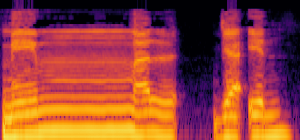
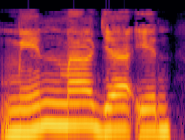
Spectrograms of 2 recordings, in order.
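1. Bunyi n menyatu dengan m yang mengikutinya. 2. Bunyi n diucapkan dengan jelas sebelum m. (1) "dibacanya jadi enggak min lagi, mim, double mim" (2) "secara teori betul. Tetapi teori yang salah"

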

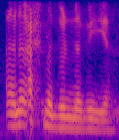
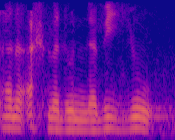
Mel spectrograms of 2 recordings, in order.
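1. الكلمة الأخيرة تنتهي بحركة 'a'. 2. الكلمة الأخيرة تنتهي بحركة 'u'. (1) "أحمده يعني أثني عليه" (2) "لكن لو قلت أنا أحمد النبي كفر"

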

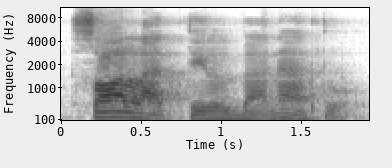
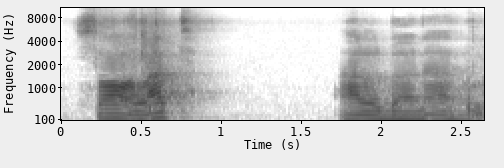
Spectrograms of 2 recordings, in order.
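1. Kedua kata disambung dengan vokal penghubung. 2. Kedua kata diucapkan terpisah tanpa sambungan. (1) "Kalau bacanya disambung" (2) "Kalau mau bacanya pisah-pisah"

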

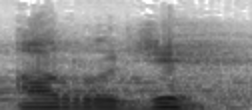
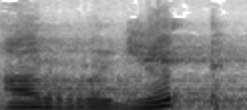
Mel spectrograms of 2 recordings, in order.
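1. تُنطق الكلمة بدون همزة. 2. تُنطق الكلمة بهمزة.

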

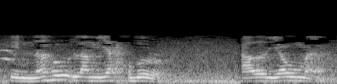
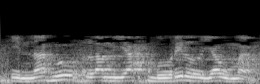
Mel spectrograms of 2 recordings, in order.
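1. Yahbur berakhir tanpa vokal sebelum al-yauma. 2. Yahbur tersambung ke yauma dengan tambahan i. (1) "kalau terpisah, lam yahbur, ini sukun" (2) "Kalau membacanya bersambung, maka tadi sukunnya dikasrah"

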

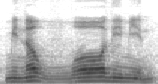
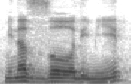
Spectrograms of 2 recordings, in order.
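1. Konsonannya 'dh' yang lembut, lidah sedikit keluar. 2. Konsonannya bunyi 'z' yang berdengung. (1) "Maka pengucapannya adalah" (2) "Maka keliru ketika mengucapkan Allah, to yang bertitik itu dibaca seperti zai"

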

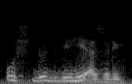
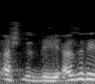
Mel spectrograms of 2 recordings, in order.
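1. تبدأ الكلمة الأولى بهمزة قطع و'u'. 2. تبدأ الكلمة الأولى بهمزة قطع و'a'. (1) "فإذا بدأ بها بدأ بها مضمومة" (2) "لقطع الهمزة. وطبعا مع فتحها"

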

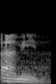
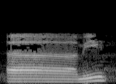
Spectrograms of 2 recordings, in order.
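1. الحركة الأولى قصيرة. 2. الحركة الأولى ممدودة طويلة.

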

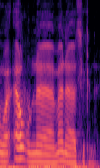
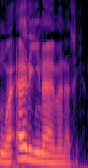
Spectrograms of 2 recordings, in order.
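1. الراء لا تحمل حركة وتُنطق ثقيلة. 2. الراء تحمل كسرةً كاملة وتُنطق خفيفة. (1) "بإسكان الراء" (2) "هيرقق الراء لأن هيقرا بالكسر"

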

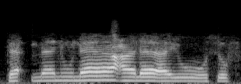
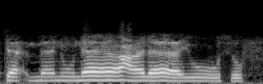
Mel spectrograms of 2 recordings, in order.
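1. لا تُنطق حركة النون الأولى إلا إشارةً، بنحو الثلث. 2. تُختلس حركة النون الأولى فتُنطق بنحو ثلثيها. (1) "والروم هو الاتيان بثلث الحركة" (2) "والاختلاس هو الاتيان إخوة الكرام بثلثي الحركة"

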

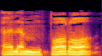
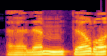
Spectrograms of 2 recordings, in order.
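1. الطاء ثقيلة، مثل الطاء المفخمة. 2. الطاء خفيفة ورقيقة.

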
